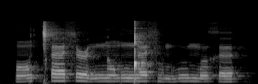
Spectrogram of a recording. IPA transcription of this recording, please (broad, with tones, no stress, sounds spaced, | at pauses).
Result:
ɔ̃˩˥ ǀʰ ɜ˦˥ s ə˞˥˨ nː ɔ̃˦˥ m ŋ͡ǃ ɜ˦˥ s ə̤˥˨ m v u˦˥ m ʊ˦˥ x ə˦˥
